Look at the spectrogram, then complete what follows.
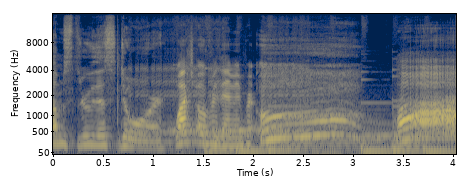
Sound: gasping

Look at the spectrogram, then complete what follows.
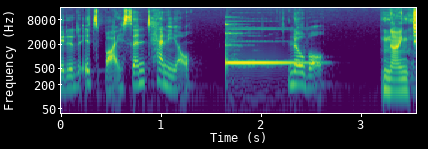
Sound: ding

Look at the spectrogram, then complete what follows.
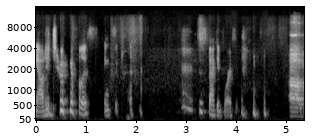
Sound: laughs

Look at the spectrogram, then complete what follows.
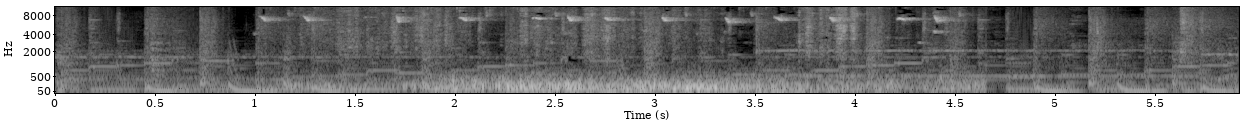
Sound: machine Noises

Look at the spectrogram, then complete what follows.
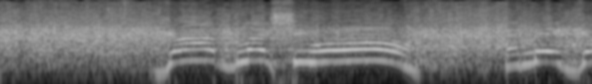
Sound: applause

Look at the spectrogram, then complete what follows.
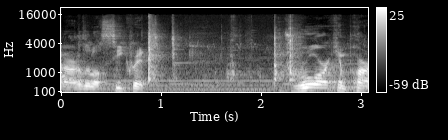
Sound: click

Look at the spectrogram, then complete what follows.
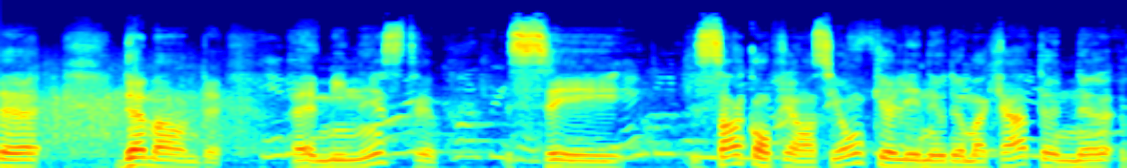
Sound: applause

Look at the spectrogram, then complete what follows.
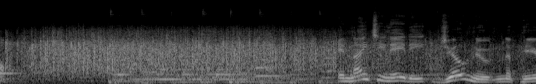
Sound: audience clapping

